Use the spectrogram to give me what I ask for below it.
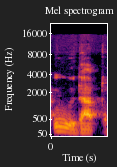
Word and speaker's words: OODA: で最初に早速なんですが、ウーダループです。皆さんはウーダループお聞きになったことはあるでしょうかウーダループとは、英語で OODA と書きて、えー、読み方がウーダと読みます。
